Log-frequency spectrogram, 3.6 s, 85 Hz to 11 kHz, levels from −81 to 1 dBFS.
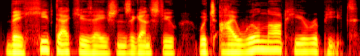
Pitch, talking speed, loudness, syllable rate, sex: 120 Hz, 185 wpm, -18 LUFS, 5.5 syllables/s, male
